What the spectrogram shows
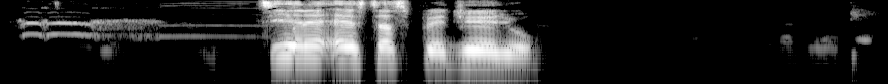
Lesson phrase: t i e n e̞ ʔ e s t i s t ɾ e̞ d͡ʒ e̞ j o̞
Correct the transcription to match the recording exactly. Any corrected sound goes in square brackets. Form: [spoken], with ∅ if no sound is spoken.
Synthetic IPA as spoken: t i e n e̞ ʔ e s t [a] s [p] ɾ e̞ d͡ʒ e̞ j o̞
